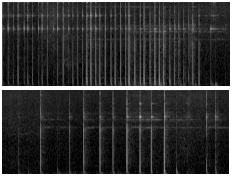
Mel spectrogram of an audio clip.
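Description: A glass light bulb is tapped quickly and repeatedly with no talking, producing short, dry clinks with almost no ring. The taps come in a dense, fast run for about three seconds, then slow to sparser, separate taps with a few sharper, brighter ones.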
